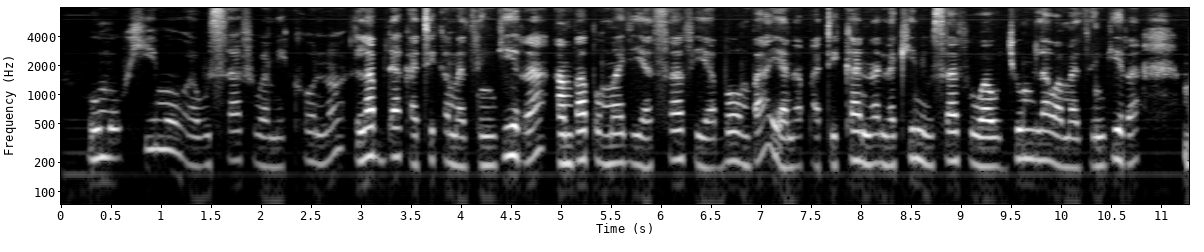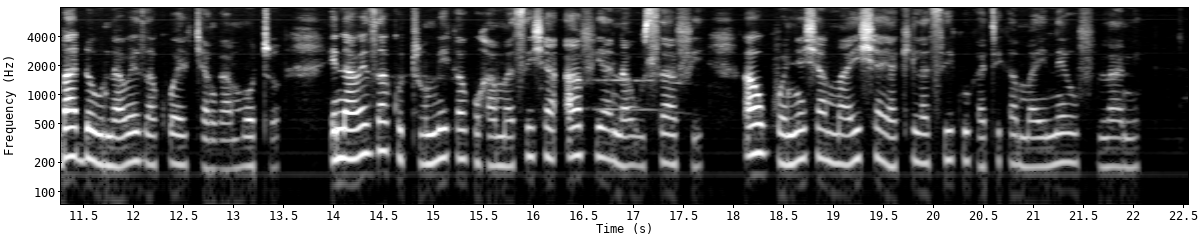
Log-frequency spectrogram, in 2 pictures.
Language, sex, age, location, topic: Swahili, female, 25-35, Nairobi, health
